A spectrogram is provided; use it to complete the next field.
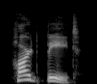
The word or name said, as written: heart beat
